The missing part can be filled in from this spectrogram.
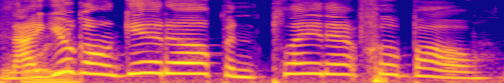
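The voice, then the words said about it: Imitates an actress's Texas accent. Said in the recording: “doing a bad Texas accent ... That's a great Sandra Bullock, actually.”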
